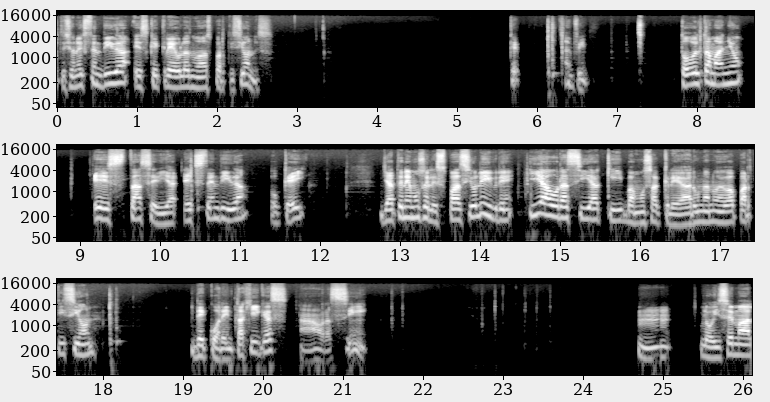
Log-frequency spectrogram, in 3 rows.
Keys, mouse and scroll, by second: 6.0 Return, 7.9 Return, 9.4 Right, 10.3 Return, 14.4 Down, 18.0 Return, 19.0 Left, 19.2 Left, 19.4 Left, 19.6 Left, 20.0 Left, 20.3 Delete, 20.7 Delete, 21.2 Delete, 21.4 Delete, 22.5 typing.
